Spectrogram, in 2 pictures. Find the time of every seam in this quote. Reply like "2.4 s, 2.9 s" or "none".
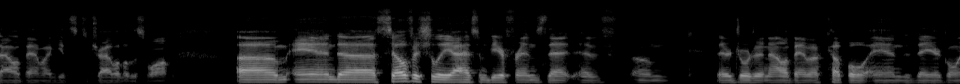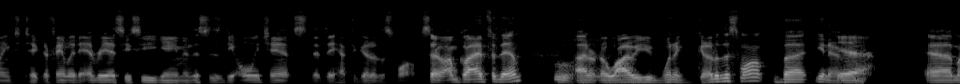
none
